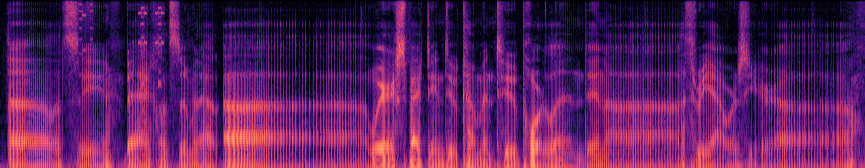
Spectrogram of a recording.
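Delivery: low, calm cockpit announcement voice; deep pilot on the intercom; airplane pilot voice. Pretend. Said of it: "indescript airplane pilot voice".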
